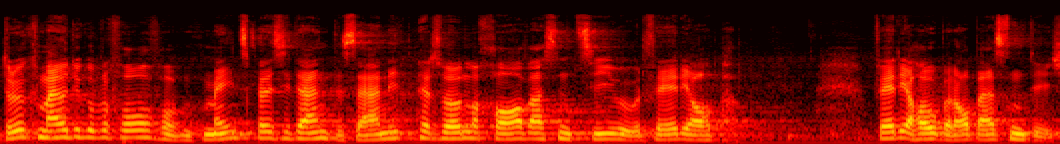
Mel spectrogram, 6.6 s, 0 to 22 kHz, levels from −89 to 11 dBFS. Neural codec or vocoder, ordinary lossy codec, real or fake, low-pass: none; MP3, 96 kbps; real; 14.4 kHz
